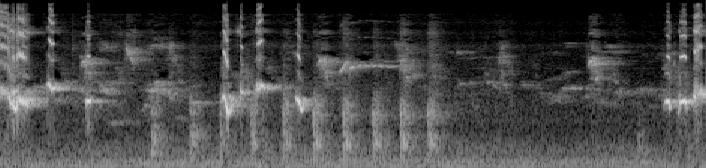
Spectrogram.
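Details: Medan-type white-rumped shama lure song for prompting other birds to sing: scattered bursts of whistles and clipped chattering notes separated by quieter gaps, ending in a sharp whistle.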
